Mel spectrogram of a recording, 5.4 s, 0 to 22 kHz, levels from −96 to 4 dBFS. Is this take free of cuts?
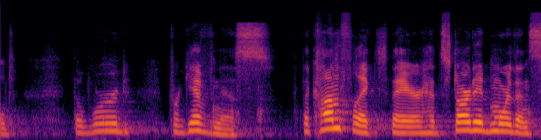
no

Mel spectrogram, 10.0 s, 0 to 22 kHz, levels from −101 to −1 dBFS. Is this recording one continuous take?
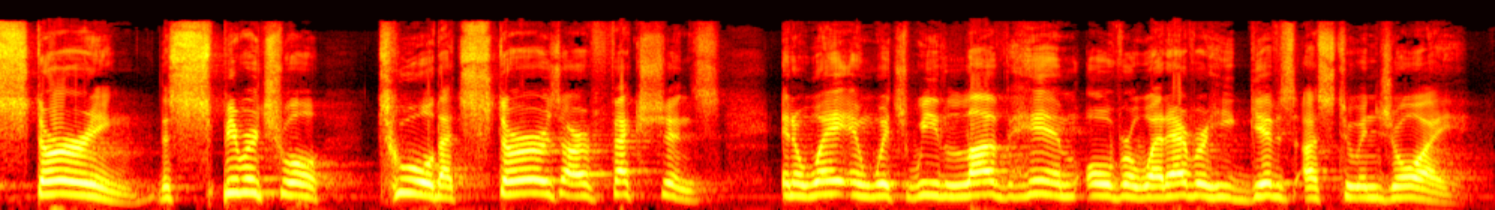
yes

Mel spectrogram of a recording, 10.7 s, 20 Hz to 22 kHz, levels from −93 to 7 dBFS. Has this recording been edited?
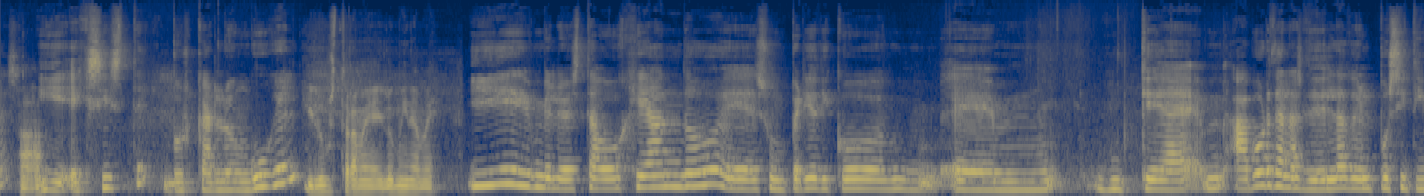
yes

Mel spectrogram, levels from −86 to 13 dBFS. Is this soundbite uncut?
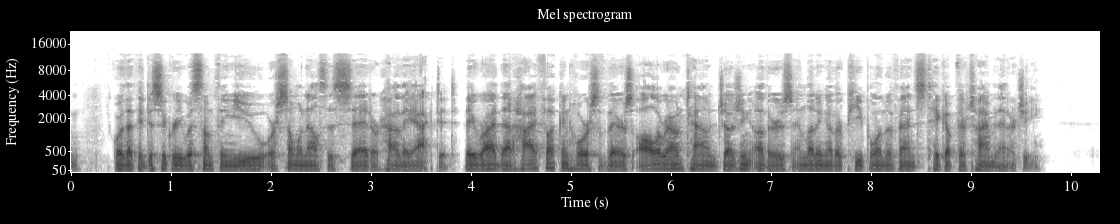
no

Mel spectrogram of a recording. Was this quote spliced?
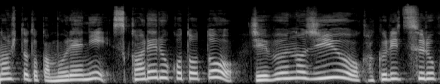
yes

